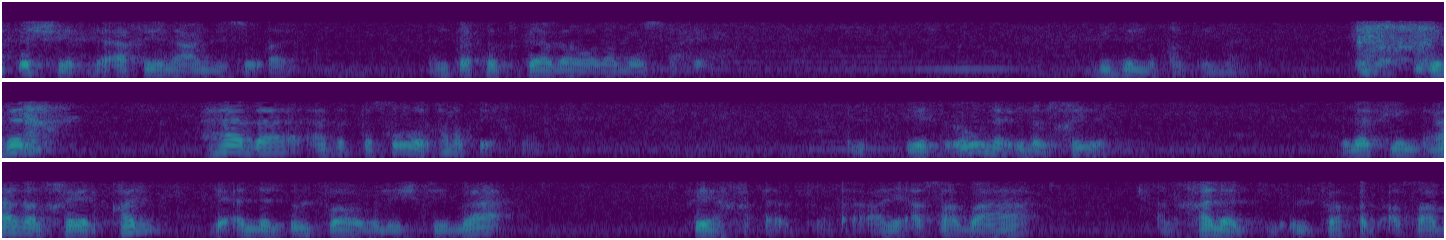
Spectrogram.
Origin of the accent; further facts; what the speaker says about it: Algeria; احنا من الجزائر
